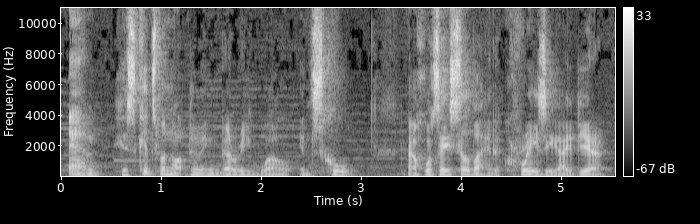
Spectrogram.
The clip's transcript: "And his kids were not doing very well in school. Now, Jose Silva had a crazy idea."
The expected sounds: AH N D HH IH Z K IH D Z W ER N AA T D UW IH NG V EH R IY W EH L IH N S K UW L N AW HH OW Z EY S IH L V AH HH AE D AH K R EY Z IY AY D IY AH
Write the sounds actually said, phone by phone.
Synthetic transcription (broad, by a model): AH N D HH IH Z K IH D Z W ER N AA T D UW IH NG V EH R IY W EH L IH N S K UW L N AW HH OW Z EY S IH L V AH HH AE D AH K R EY Z IY AY D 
